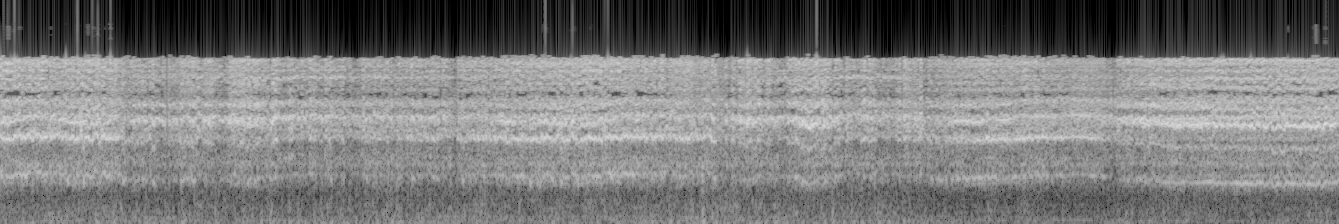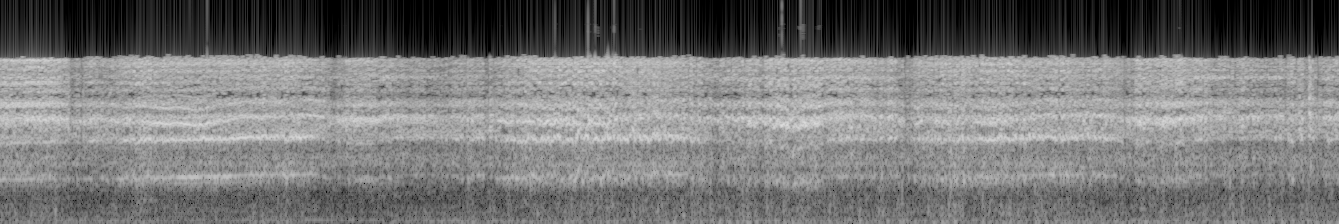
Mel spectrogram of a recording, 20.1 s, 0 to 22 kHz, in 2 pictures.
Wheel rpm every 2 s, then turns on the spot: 220, 220, 220, 220, 220, 220, 220, 220, 220, 230.
none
